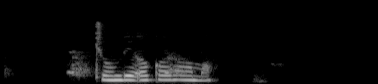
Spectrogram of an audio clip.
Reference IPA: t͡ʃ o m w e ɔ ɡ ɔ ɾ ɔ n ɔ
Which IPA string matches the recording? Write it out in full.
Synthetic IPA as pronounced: t͡ʃ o m b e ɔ k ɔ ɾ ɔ m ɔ

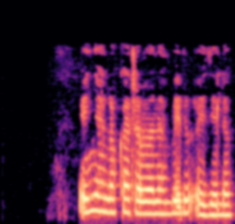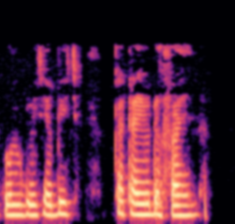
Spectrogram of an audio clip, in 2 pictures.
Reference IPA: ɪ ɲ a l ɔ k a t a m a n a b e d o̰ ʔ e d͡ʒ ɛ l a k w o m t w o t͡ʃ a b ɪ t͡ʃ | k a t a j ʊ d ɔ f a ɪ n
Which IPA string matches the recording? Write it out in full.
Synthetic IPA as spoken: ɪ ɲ a l ɔ k a t a m a n a b e d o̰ ʔ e d͡ʒ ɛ l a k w o m d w o t͡ʃ a b i t͡ʃ | k a t a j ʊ d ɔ f a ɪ n

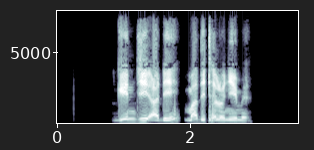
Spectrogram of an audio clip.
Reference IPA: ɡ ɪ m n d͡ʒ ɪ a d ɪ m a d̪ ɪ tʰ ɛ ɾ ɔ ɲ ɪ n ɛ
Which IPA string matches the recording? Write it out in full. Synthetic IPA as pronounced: ɡ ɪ n d͡ʒ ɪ a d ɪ m a d̪ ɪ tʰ ɛ l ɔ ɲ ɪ m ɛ

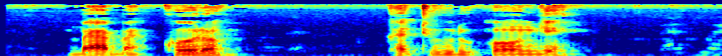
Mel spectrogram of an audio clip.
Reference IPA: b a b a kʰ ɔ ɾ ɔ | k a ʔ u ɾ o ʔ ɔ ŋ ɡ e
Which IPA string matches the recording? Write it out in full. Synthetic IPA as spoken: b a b a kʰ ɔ ɾ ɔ | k a t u ɾ u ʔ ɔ ŋ ɡ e

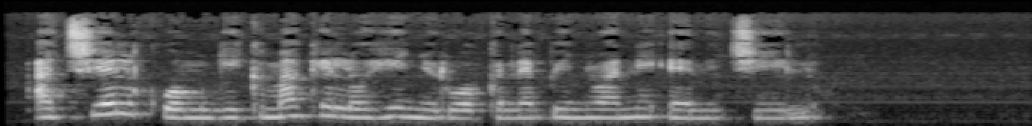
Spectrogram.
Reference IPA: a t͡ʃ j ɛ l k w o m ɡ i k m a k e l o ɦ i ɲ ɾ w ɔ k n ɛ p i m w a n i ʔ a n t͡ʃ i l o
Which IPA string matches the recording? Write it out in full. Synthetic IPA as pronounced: a t͡ʃ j ɛ l k w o m ɡ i k m a k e l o ɦ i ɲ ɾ w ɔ k n ɛ p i ɲ w a n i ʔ ɛ n t͡ʃ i l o

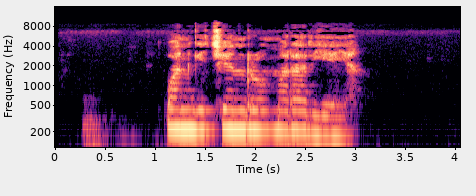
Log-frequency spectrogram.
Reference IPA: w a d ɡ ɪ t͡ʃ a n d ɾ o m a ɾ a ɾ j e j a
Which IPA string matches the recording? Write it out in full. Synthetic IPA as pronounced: w a n ɡ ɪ t͡ʃ e n d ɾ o m a ɾ a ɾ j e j a

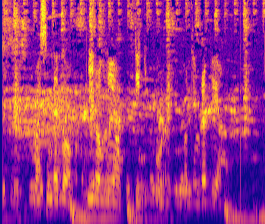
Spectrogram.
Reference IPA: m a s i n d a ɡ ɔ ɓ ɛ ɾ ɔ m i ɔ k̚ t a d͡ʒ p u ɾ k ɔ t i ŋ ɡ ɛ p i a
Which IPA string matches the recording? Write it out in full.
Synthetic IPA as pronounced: m a s i n d ɛ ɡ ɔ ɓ i ɾ ɔ m i ɔ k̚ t i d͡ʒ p u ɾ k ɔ t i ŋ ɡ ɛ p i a

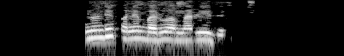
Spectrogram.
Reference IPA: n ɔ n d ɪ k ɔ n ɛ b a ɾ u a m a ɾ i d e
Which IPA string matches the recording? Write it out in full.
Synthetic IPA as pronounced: n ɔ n d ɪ k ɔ n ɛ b a ɾ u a m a ɾ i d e

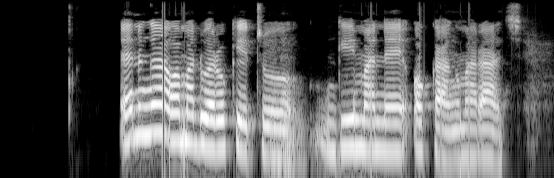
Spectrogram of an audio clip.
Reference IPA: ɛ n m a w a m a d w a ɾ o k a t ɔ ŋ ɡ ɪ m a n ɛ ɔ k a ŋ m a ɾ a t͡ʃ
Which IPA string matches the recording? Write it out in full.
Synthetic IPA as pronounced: ɛ n ŋ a w a m a d w a ɾ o k e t o ŋ ɡ ɪ m a n ɛ ɔ k a ŋ m a ɾ a t͡ʃ

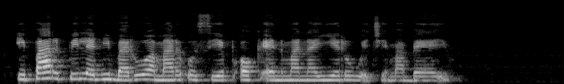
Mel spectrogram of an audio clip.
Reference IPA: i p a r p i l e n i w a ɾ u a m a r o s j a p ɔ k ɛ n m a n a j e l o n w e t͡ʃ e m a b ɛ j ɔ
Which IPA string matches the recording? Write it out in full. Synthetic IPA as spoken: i p a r p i l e n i b a ɾ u a m a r o s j e p ɔ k ɛ n m a n a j e ɾ o w e t͡ʃ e m a b ɛ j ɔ

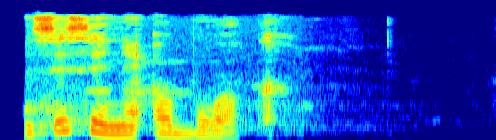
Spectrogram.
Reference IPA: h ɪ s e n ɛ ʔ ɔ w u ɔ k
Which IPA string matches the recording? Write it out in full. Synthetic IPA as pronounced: s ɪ s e n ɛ ʔ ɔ b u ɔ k

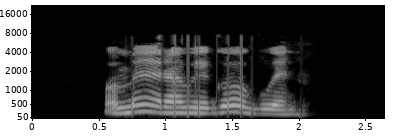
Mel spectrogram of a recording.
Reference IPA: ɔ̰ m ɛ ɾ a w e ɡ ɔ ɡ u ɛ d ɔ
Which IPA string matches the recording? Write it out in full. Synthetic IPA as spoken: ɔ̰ m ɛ ɾ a w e ɡ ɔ ɡ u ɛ n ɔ

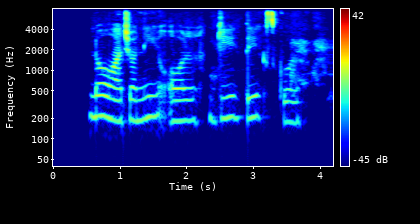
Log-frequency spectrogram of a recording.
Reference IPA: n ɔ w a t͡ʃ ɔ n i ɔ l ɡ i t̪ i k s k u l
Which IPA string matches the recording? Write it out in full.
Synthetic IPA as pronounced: n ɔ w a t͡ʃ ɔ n i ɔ l ɡ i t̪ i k s k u l

